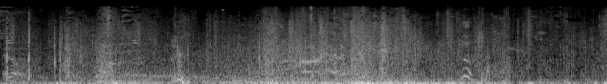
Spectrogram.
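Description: Video game energy blasts crackle and whoosh.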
